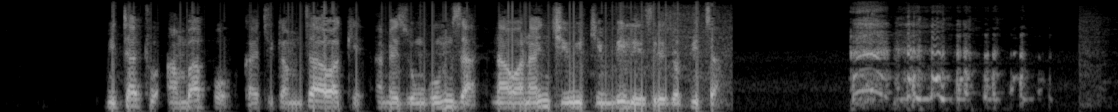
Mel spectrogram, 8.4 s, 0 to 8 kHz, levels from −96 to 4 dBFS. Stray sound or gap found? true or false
true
